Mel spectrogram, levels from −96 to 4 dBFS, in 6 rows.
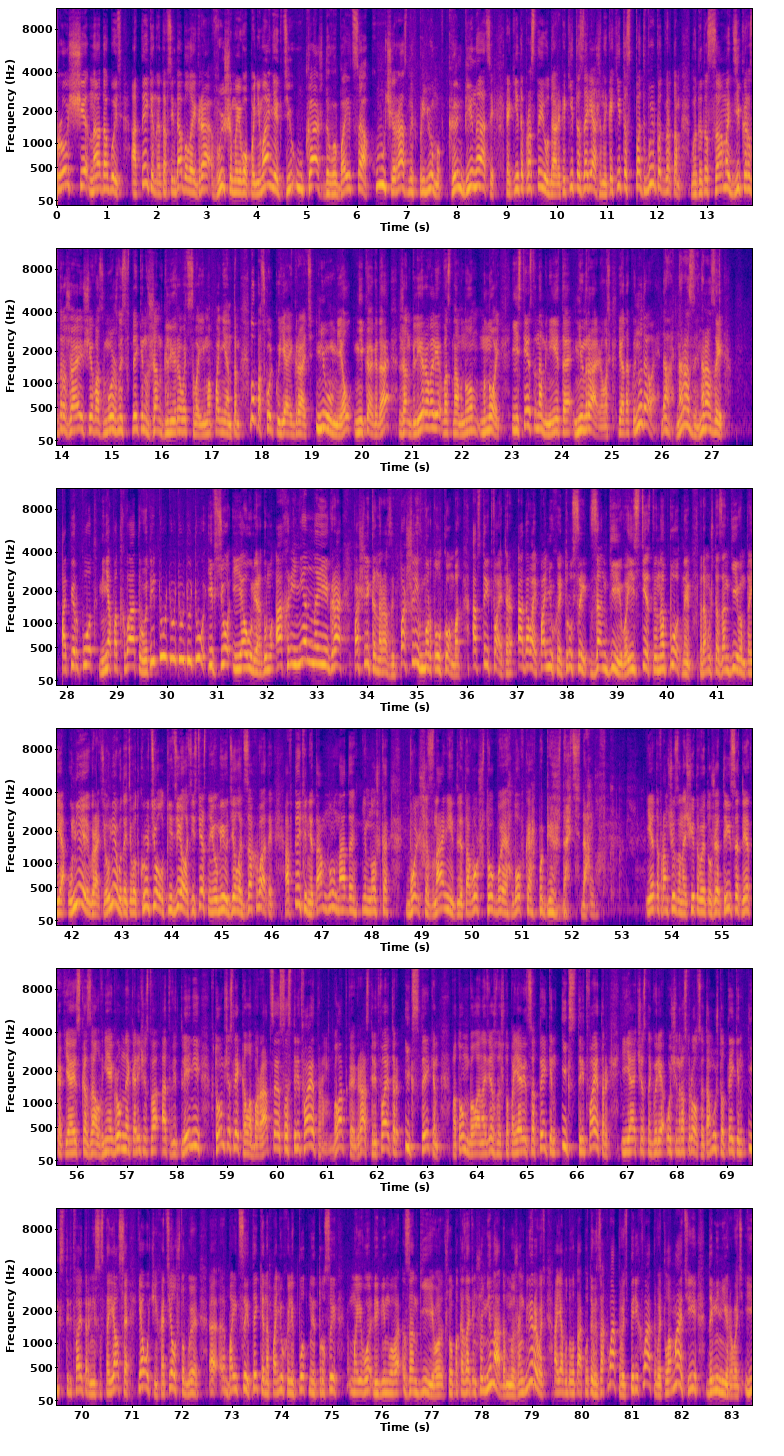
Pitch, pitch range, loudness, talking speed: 170 Hz, 150-200 Hz, -18 LUFS, 155 wpm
